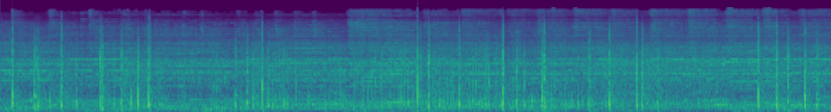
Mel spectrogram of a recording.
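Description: Fireworks display: aerial shells bursting in quick, irregular succession, several sharp bangs a second with crackling, over music playing throughout.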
